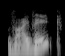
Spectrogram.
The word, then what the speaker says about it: Vivek: I don't know, Vivek rhymes with cake.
